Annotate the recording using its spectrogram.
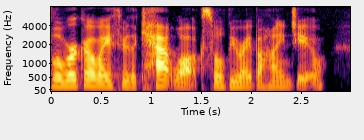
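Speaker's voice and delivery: normal talking voice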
